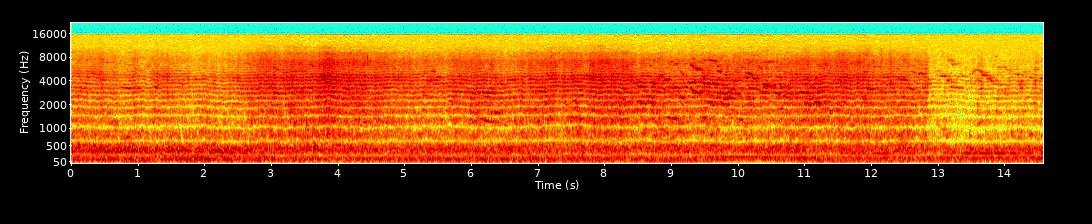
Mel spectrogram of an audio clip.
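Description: Fishing boat engine running steadily at an even pitch, with a few short gull calls in the second half.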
